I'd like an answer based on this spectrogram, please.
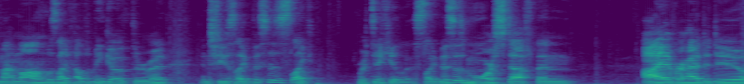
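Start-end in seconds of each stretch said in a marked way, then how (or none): none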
